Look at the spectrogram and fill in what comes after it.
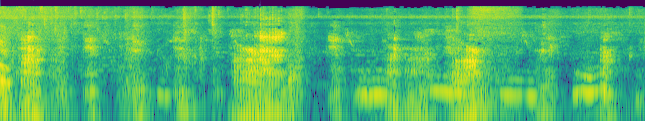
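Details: Native Quezon black pig at feeding time, giving low, rough grunts in uneven bursts, some higher squealing tones between, with a voice faintly in the background.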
